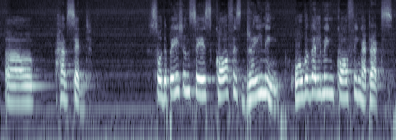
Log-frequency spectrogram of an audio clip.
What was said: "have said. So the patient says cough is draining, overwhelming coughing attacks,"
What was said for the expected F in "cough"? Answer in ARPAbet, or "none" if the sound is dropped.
F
